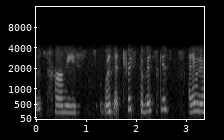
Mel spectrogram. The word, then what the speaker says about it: Trismegistus: Triskemiscus? I never knew how to pronounce that. How do you pronounce that? Trismegistus.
